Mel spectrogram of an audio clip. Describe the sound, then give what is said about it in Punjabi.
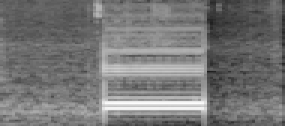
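A phone call's disconnect tone as the line drops: one loud, steady electronic tone lasting about half a second, starting and stopping abruptly over faint background noise. “ਲੈਨ ਮੈਨੂੰ ਲੱਗਦਾ ਜਿਹੜੀ ਹੈ ਜੀ drop ਹੋਈ ਹੋ ਆ, ਮਾਫ਼ ਕਰਨਾ।”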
